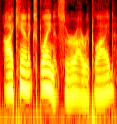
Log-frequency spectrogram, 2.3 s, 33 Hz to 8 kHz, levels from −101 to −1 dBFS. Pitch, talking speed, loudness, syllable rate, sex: 140 Hz, 180 wpm, -18 LUFS, 4.1 syllables/s, male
